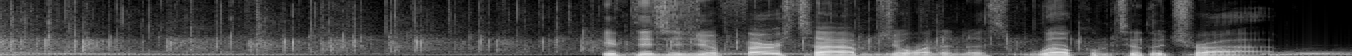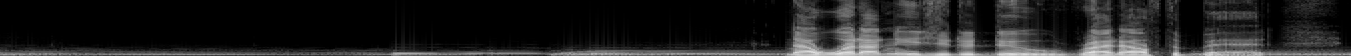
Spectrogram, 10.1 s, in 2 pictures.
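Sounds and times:
applause: 0.0 - 4.5
speech: 2.2 - 5.0, 8.0 - 10.1.

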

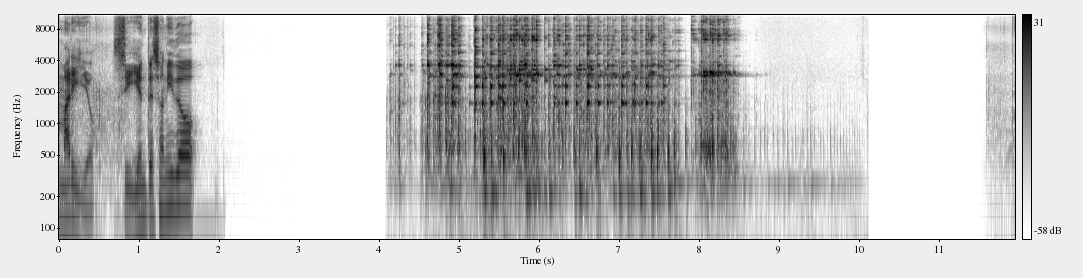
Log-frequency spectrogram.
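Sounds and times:
speech: 0.0 - 1.8
glass bottles clinking and rattling: 4.1 - 10.0.

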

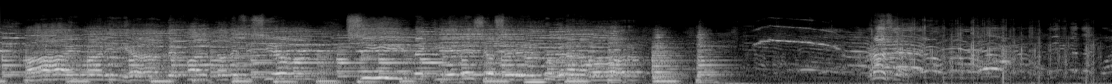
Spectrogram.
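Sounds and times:
speech: 0.2 - 6.5
audience applause after a song: 7.9 - 11.1.

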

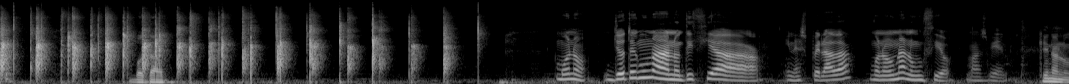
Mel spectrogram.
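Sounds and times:
brief applause from a few hands: 0.0 - 5.0
speech: 1.3 - 1.8, 5.6 - 10.6.

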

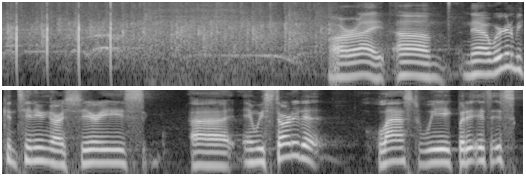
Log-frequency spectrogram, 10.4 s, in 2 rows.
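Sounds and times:
sharp loud claps: 0.0 - 3.4
church congregation applauding mothers on Mother's Day: 0.0 - 3.9
speech: 3.3 - 10.4.

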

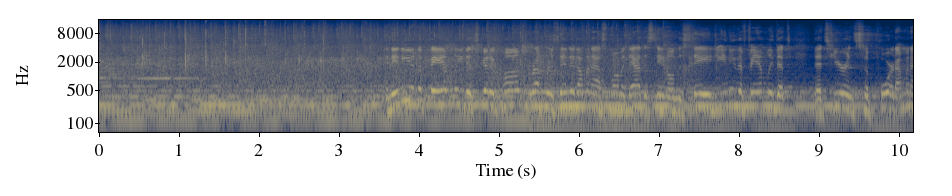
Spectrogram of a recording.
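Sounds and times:
audience applauding: 0.0 - 7.7
speech: 3.6 - 10.1.

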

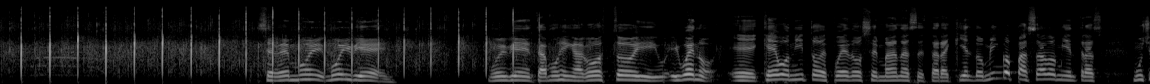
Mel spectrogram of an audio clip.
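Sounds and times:
audience applause: 0.0 - 6.0
speech: 2.6 - 4.0, 4.9 - 11.5.

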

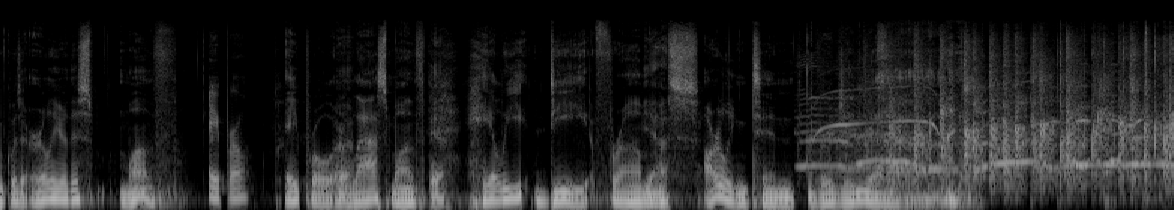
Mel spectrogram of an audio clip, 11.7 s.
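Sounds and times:
speech: 0.0 - 9.8
studio audience applause: 8.0 - 11.7.

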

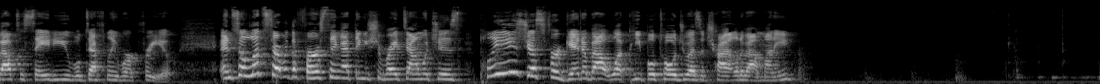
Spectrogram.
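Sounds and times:
speech: 0.0 - 8.1
person sipping a drink: 10.0 - 10.9.

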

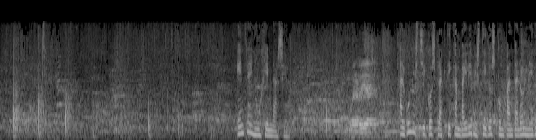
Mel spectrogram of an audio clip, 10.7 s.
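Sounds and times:
faint voices murmuring: 0.0 - 10.7
footsteps through school corridors on a hard floor: 0.2 - 4.4
speech: 4.7 - 6.0, 7.0 - 10.7.

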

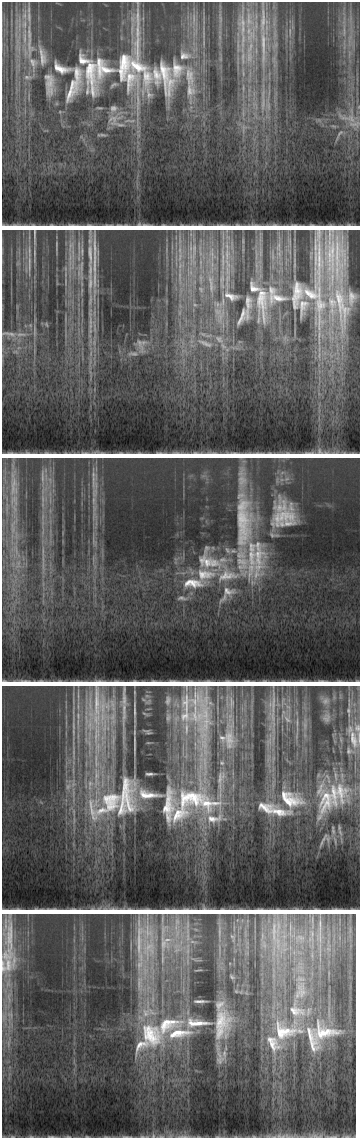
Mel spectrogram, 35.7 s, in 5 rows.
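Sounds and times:
dawn chorus birdsong: 0.3 - 4.3, 6.4 - 14.6, 22.8 - 35.7.

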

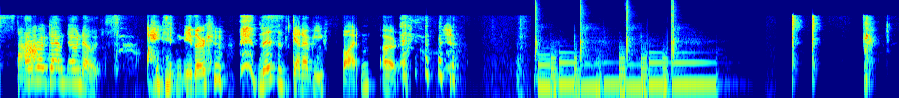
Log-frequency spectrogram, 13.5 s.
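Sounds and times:
speech: 0.2 - 7.0
hand claps for the intro: 8.0 - 10.8.

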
